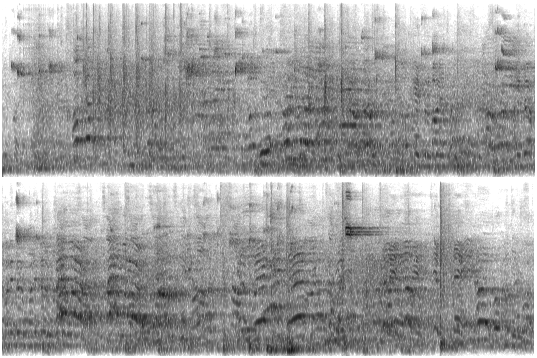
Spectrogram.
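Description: Basketball bouncing on a hardwood gym floor during play, among shouting voices of players and spectators that ring in the large hall.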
